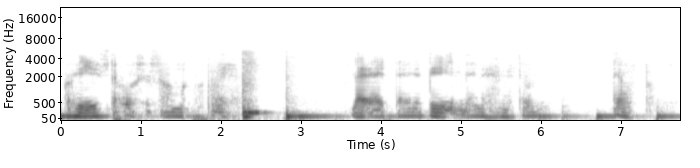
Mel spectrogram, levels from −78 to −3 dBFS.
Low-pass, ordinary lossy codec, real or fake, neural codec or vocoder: 5.4 kHz; none; fake; codec, 44.1 kHz, 1.7 kbps, Pupu-Codec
